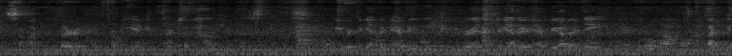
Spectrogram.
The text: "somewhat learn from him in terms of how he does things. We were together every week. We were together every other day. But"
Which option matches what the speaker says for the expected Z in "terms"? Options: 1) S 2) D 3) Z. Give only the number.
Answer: 3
